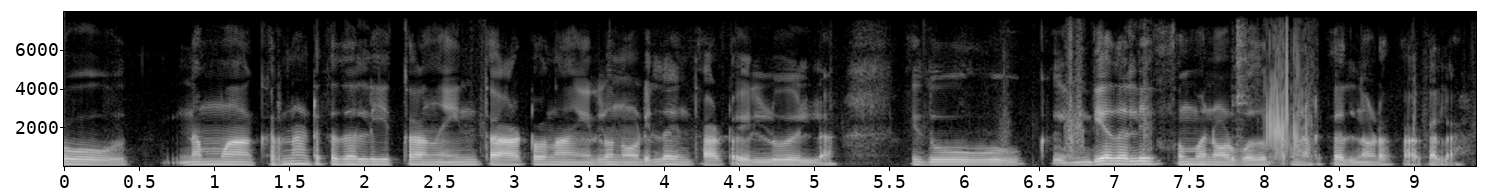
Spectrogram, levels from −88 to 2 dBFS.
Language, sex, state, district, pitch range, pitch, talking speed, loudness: Kannada, male, Karnataka, Gulbarga, 115-130 Hz, 120 Hz, 115 wpm, -21 LUFS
